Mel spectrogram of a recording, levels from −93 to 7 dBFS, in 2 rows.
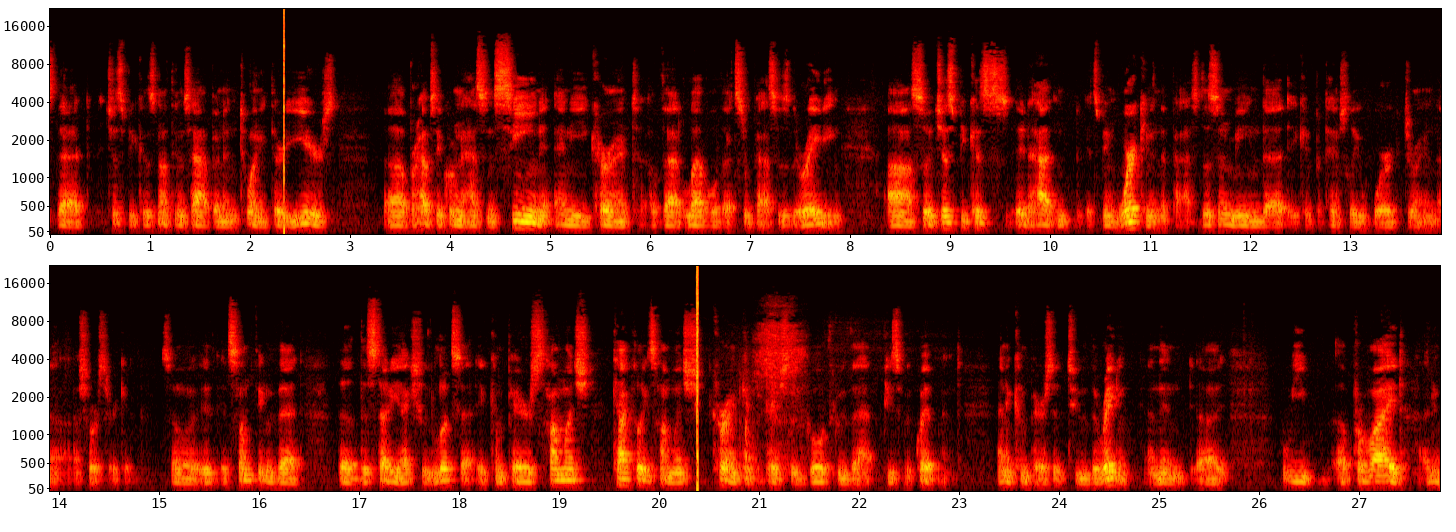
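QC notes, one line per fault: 2.35 s and 20.39 s, uninitialised buffer: short, loud bursts of digital noise, about 5.8 ms and 11.6 ms long, which fits one 256-sample and one 512-sample block. Leftover memory was played as samples. Unlike a dropout, the gap holds loud noise, not silence.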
